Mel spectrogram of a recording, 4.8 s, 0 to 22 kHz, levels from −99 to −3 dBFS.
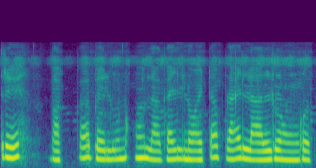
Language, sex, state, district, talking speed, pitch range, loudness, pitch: Bengali, female, Assam, Hailakandi, 75 wpm, 210-250 Hz, -15 LUFS, 220 Hz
